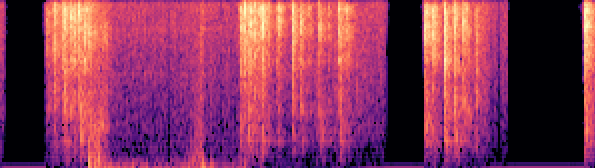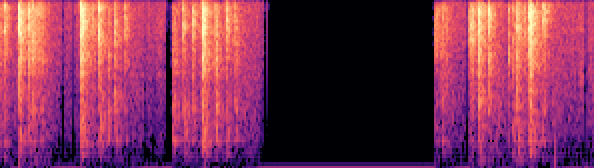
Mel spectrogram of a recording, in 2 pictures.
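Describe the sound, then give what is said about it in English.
Bursts of rapid keyboard typing, clicking in quick clusters separated by short pauses, fairly loud with no talking. “while you're typing, can I say something?”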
